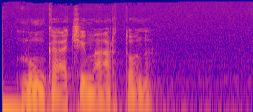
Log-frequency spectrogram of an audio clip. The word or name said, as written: munkacsi marton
